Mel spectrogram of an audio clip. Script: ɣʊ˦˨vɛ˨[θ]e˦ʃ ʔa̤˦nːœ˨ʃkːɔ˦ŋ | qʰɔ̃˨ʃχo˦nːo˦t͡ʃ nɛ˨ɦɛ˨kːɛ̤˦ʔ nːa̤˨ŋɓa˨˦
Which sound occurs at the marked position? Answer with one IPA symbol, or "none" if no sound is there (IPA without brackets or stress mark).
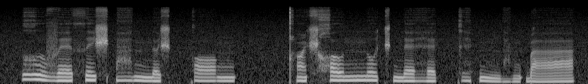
θ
